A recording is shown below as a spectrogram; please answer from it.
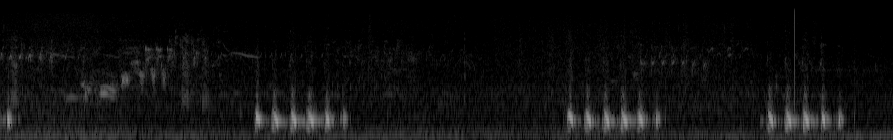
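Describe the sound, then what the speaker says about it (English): A least bittern in a dense cattail wetland gives its cooing call in three separate bouts, each a quick run of about five soft, hollow notes separated by pauses. "coo call of the least bittern."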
